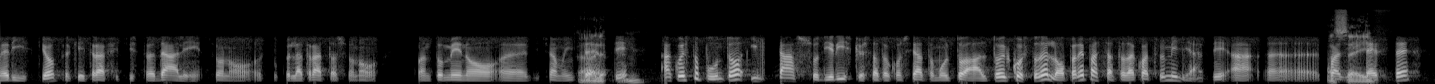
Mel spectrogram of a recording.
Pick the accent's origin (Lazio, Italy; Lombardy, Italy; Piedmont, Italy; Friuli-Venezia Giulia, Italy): Lombardy, Italy; Brescia; visto che io sono bresciano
